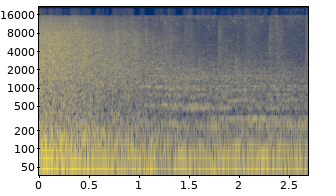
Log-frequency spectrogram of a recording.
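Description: Missile explosions in a war zone in the game ADACA: a loud, deep rumbling boom that fills the space and slowly decays into a heavy, sustained low roar.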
